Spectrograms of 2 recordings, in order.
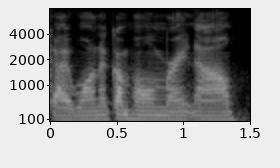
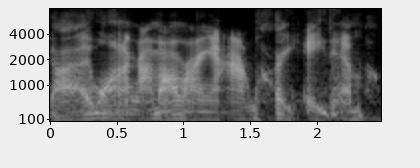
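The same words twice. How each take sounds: First: Said in the usual way. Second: Hammed-up bawling complaint, breaking into laughter; retold tantrum wail. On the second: Daughter begging mother to bring her home, wailing. Repeats plea louder to mother.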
